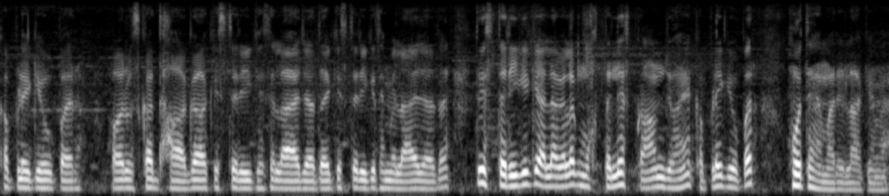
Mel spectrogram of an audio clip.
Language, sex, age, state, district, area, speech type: Urdu, male, 18-30, Uttar Pradesh, Aligarh, urban, spontaneous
